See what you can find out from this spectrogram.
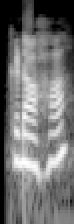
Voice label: "krraha", Punjabi; ਕੜਾਹਾ

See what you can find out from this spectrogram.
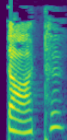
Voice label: "dhath", Punjabi; ਢਾਠ

